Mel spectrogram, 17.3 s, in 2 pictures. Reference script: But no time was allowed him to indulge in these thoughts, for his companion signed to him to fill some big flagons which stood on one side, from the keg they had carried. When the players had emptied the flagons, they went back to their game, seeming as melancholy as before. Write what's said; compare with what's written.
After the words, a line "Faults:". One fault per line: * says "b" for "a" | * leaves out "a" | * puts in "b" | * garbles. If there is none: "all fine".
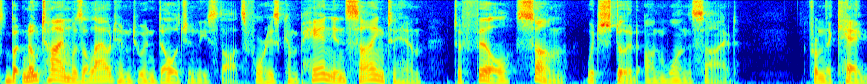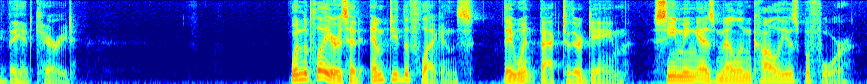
But no time was allowed him to indulge in these thoughts, for his companion signed to him to fill some which stood on one side, from the keg they had carried. When the players had emptied the flagons, they went back to their game, seeming as melancholy as before.
Faults:
* leaves out "big flagons"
